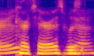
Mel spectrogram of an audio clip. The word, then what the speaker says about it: Carteris: Do you know that Gabrielle Carteris, how do you say her name? – Carteris was almost 30 years old when she was.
